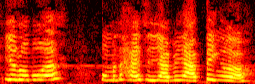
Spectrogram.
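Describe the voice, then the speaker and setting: A woman's voice: very high-pitched, steady tone, fast talker, fairly bright tone, dry recording, muffled recording. An actress playing a distraught, pleading queen and worried mother with emotional radio drama delivery. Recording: music behind the voice.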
